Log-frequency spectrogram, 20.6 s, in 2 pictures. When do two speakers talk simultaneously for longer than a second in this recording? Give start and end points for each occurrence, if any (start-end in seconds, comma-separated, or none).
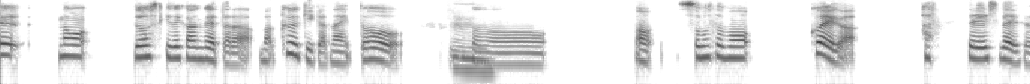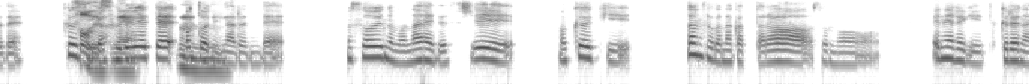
11.0-12.6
